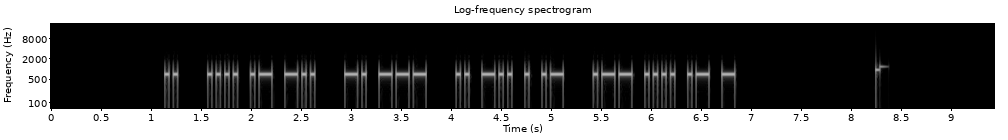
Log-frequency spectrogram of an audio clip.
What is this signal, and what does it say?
Morse code, heard as a keyed tone, about 28 wpm, 700 Hz. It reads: I HAD NO IDEA WHAT
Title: Sets of 5 Words Encore 28wpm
